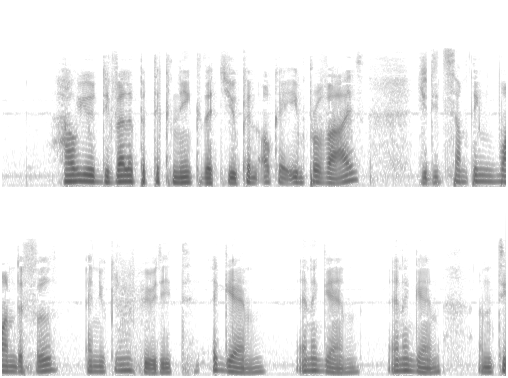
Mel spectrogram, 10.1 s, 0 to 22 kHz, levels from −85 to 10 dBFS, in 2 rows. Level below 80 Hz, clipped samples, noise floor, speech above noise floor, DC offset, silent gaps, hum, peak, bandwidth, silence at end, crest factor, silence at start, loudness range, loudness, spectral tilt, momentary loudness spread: -60 dBFS; under 0.1%; -67 dBFS; 34 dB; under 0.1%; none; none; -14 dBFS; 7.8 kHz; 0 s; 20 dB; 0.55 s; 5 LU; -35 LUFS; -7.5 dB/octave; 12 LU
